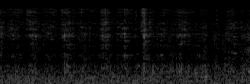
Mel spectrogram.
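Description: Italian sausage and mushroom pot pie filling stirred in a hot pan, a soft, faint scraping and gentle sizzle with light utensil clinks, quiet and continuous with no talking.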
